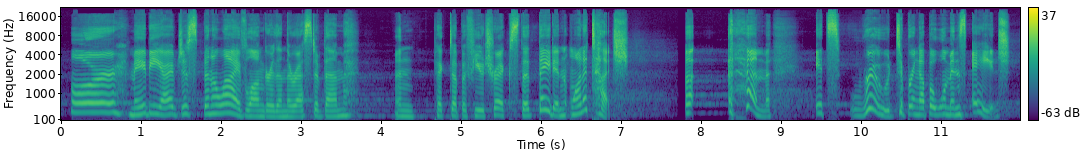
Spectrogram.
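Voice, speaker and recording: A woman's voice: a little high, big pitch swings, takes it slowly, long reverb tail. An actress playing a proud, powerful elderly shaman granny in a video game, haughty and world-weary. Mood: smug, amused. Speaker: game character. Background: music.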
